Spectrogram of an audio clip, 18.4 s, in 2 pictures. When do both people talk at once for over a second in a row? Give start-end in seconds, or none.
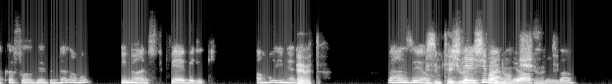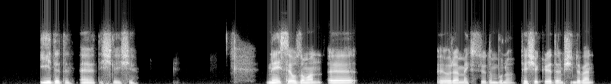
6.4-8.4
